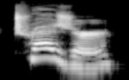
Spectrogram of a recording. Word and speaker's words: treasure: For example, the zh consonant in the word treasure is always pronounced with 100% of its voicing. Treasure, treasure.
